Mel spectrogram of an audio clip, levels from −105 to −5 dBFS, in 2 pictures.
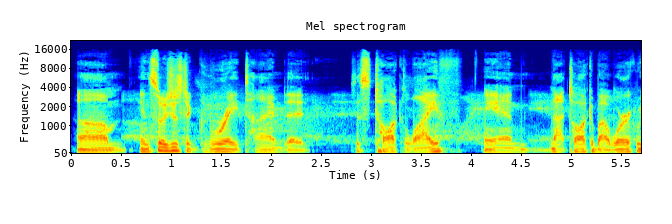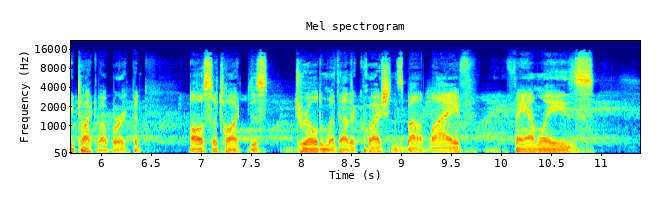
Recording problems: echo of what is said; faint; throughout; 440 ms later, 20 dB below the speech

